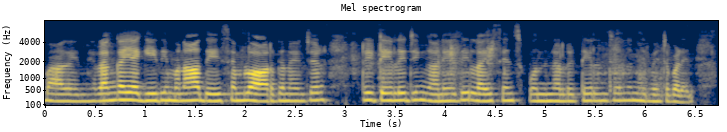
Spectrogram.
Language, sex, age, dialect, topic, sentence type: Telugu, male, 18-24, Telangana, agriculture, statement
